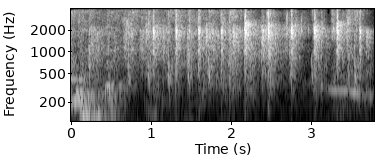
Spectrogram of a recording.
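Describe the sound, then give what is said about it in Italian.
A burst of audience applause at a morning event, welcoming two guest speakers: many hands clapping in a dense, steady patter with sharp individual claps standing out, fairly loud throughout with a brief voice at the start. “Facciamo già tutte e due un bel applauso.”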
